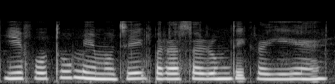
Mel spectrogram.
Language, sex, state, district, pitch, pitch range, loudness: Hindi, female, Arunachal Pradesh, Papum Pare, 260 Hz, 250-270 Hz, -12 LUFS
